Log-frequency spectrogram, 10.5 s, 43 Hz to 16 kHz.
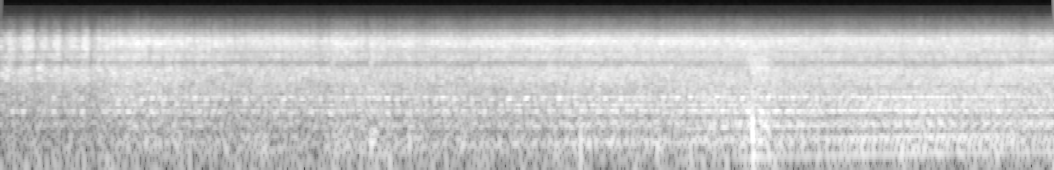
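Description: The de Havilland Canada DHC-2 Beaver's nine-cylinder Pratt & Whitney R-985 radial engine just after starting: a quick run of uneven firing strokes as it catches, then settling into a steady run that grows slightly louder. There is one brief knock about seven and a half seconds in.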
